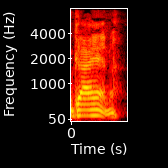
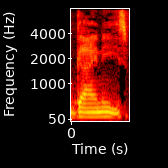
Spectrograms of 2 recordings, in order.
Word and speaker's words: Guyanese: We're from Guyana, Okay. so Guyanese people. That's how you say it. Nice. Not Guyan.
